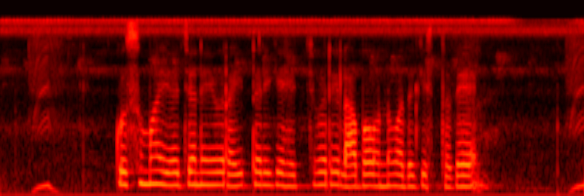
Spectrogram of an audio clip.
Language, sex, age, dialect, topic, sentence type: Kannada, female, 25-30, Coastal/Dakshin, agriculture, statement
